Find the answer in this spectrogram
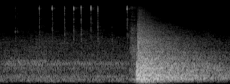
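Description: A faint steady tone right after the elevator's down call button is pressed, then a single sudden loud clang about a second and a half in that rings away over about half a second.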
